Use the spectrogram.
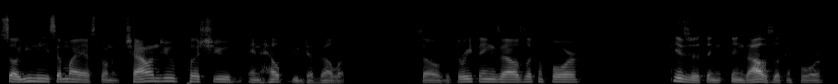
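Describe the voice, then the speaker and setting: Here is a man with an ordinary speaking voice. He has an American accent and a medium pitch. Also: ordinary pitch variation, fairly quick pace. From Oakland, California, US. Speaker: former pro football player. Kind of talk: casual interview.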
